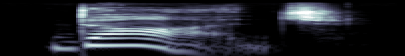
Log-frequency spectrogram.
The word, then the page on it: dodge: dάdʒ; ダジ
